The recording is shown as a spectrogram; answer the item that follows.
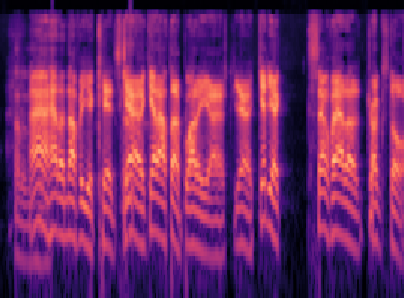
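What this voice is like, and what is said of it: Put-on sassy Boston accent. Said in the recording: “a sort of a sassy Boston accent”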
